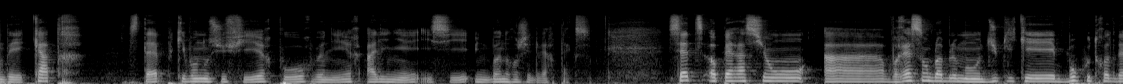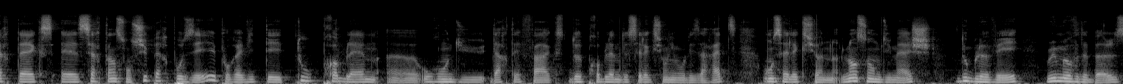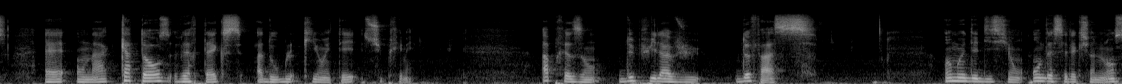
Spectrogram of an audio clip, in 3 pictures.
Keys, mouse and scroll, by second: 5.7 alt+click, 7.3 alt+click, 10.4-10.8 scroll up 1, 11.7 scroll up 1, 13.6 a, 14.0 a, 14.9 alt+click, 16.6 scroll up 1, 20.2 w, 25.4 Tab, 26.2 alt+click, 28.2 KP_1, 29.7 alt+shift+click, 30.6 Tab, 32.1 a, 33.5 z.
